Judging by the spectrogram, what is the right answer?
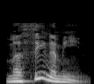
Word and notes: methenamine: British English

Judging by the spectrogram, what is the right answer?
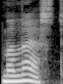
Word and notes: molest: American English

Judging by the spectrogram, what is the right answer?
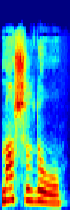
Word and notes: martial law: British English

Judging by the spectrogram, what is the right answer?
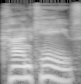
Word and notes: concave: American English

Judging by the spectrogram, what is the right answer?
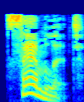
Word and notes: samlet: British English

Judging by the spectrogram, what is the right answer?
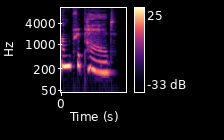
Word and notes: unprepared: British English

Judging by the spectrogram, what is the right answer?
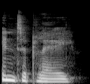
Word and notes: interplay: British English

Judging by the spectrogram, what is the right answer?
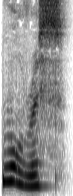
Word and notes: walrus: British English

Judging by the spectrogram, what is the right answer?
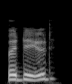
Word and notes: bedewed: British English

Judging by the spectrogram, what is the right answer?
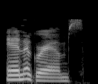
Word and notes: anagrams: British English

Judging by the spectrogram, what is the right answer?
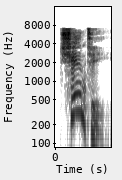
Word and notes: chanty: British English

